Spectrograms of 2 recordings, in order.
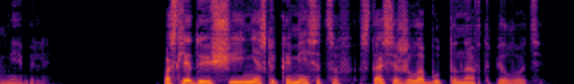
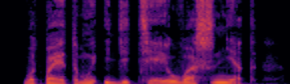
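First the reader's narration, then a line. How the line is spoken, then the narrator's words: Small whispering voice. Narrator (Russian): нашептывал голосок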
